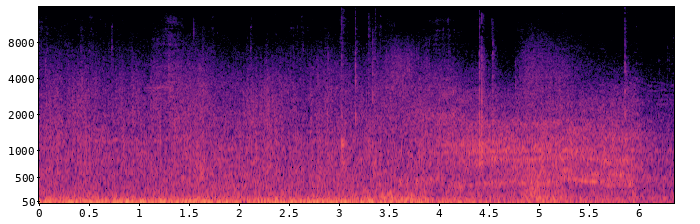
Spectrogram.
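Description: A Dark Souls fire magic attack, a dense rumbling roar like a burst of flame that holds steady and then eases off slightly, fairly quiet, with a few faint crackles and no voices.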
